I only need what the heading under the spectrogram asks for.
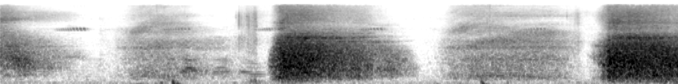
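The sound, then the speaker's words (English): Forceful, powerful breathing during a breathing exercise that fills the lungs: repeated loud, rushing breath strokes in a steady rhythm, softer strokes alternating with stronger, harsher ones. “Powerful breaths.”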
